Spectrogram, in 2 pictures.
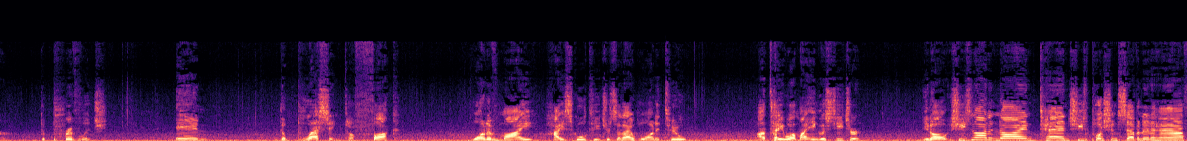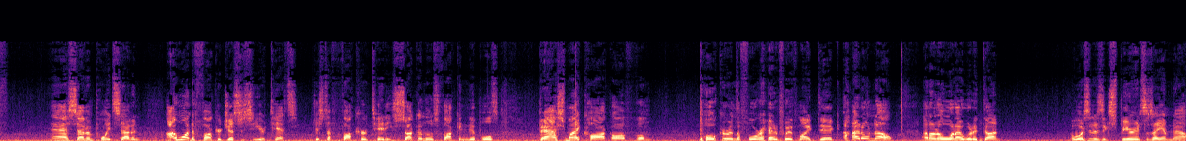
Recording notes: Typical me going off while driving.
